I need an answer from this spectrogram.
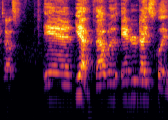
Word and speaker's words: Andrew Dice Clay: Andrew Dice Clay. Andrew Dice Clay. Emphasis on the dice.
